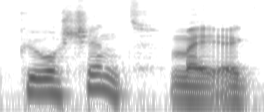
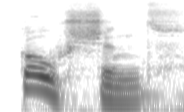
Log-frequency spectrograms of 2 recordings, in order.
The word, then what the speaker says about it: quotient: intelligence quotient quotient quotient the pronunciation i was using was based way too much on the dutch pronunciation which is quotient i can't even do it in that right now intelligence intelligence intelligence in english it's quotient all right intelligence quotient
